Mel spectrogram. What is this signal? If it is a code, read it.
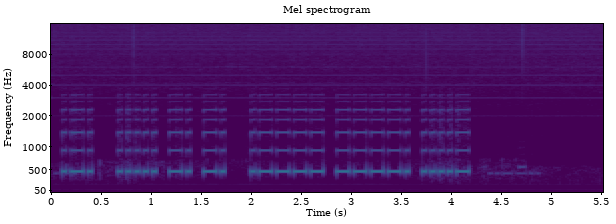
Morse code, heard as a keyed tone, about 27 wpm, 460 Hz. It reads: R 5NN 194
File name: CW / kt5j wpx cw-op-k5pi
